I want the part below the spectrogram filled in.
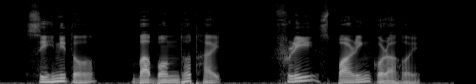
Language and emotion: Assamese, neutral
